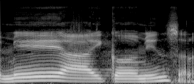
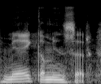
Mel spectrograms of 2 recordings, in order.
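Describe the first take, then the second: First: "May I come in, sir" stretched slowly with wavy pitch; exaggerated intonation. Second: Said in the usual way. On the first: Shown as a demonstration. Teacher showing how nobody talks in class, overdone slow intonation. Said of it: "हम लोग तो कभी class में ऐसे नहीं बोलते". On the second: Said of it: "हम लोग क्या बोलते हैं".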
